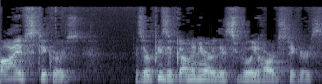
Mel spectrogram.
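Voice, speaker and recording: Here a man talks with very wide pitch swings. The background is quiet. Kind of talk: casual unboxing commentary. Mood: cheerful, pleased. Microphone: camera far.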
